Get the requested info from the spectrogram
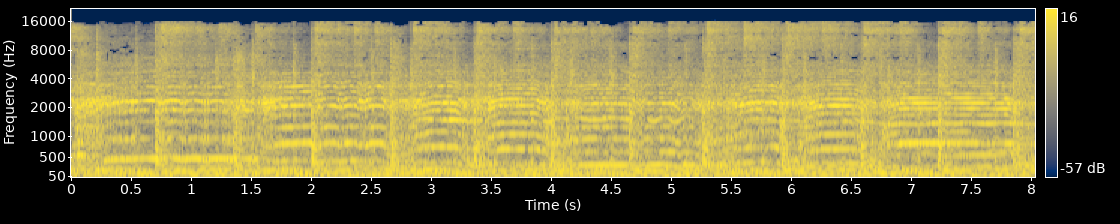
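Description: Live rock band playing loud: an electric guitar lead with bent, wavering notes over bass and a drum kit.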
